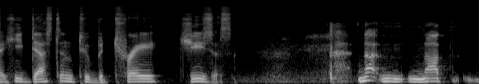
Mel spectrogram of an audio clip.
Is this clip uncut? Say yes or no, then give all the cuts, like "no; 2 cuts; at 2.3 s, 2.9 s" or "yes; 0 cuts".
no; 1 cut; at 2.3 s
